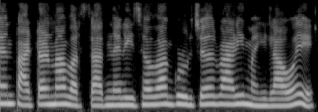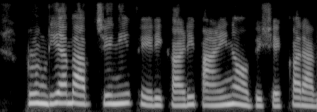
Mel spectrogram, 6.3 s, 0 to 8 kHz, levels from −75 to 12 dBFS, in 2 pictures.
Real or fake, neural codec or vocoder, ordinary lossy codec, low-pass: fake; codec, 16 kHz, 8 kbps, FunCodec, trained on Chinese and English, 25 frames a second; none; 7.2 kHz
